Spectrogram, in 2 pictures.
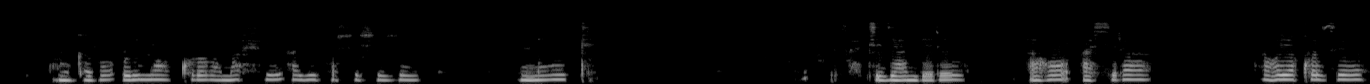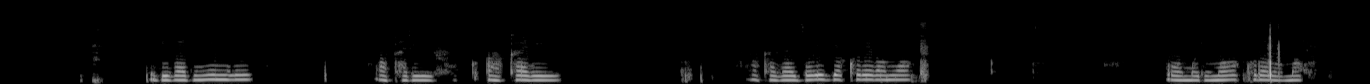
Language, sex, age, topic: Kinyarwanda, female, 25-35, agriculture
